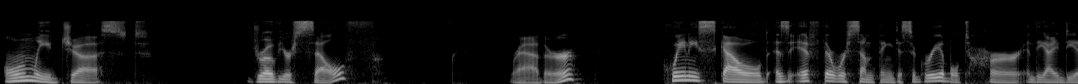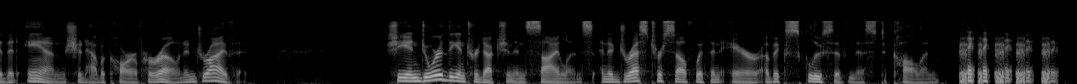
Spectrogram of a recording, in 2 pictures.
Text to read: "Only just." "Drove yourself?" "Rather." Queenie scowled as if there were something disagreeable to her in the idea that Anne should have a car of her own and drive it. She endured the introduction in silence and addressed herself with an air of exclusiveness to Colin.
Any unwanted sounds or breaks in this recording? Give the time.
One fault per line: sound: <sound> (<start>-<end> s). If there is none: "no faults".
sound: laugh (20.4-21.4 s)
